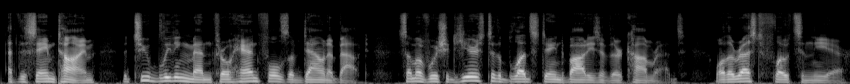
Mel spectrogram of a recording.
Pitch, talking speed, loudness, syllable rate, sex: 110 Hz, 225 wpm, -21 LUFS, 5.5 syllables/s, male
